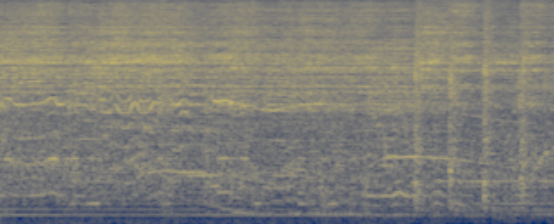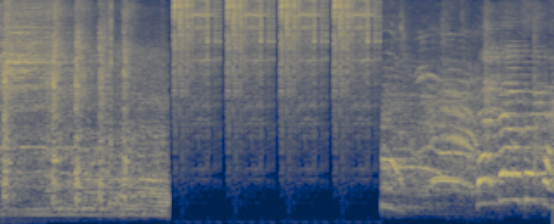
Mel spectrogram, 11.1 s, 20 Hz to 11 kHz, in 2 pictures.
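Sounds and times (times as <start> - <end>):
live rock music: 0.0 - 7.1
camera shutter clicks: 7.3 - 9.4.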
